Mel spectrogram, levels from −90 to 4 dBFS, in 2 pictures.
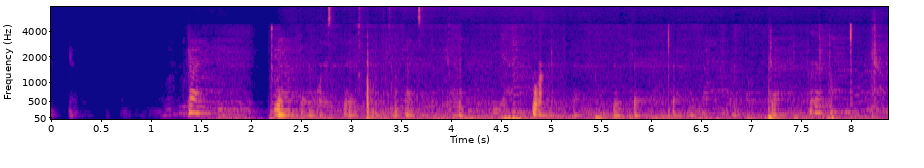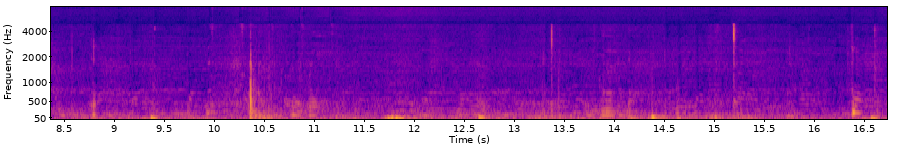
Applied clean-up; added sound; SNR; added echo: neural mask model DeepFilterNet 3.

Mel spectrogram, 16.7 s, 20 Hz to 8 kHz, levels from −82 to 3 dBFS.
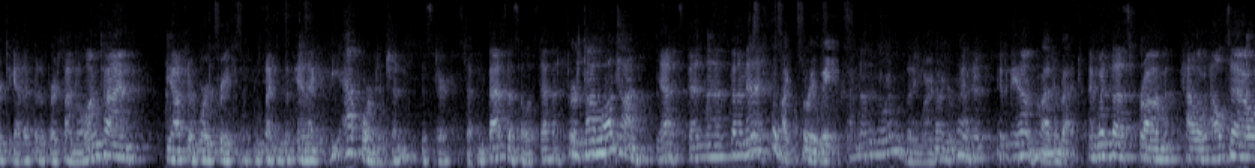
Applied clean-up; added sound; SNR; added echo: neural separator model SepFormer DNS4.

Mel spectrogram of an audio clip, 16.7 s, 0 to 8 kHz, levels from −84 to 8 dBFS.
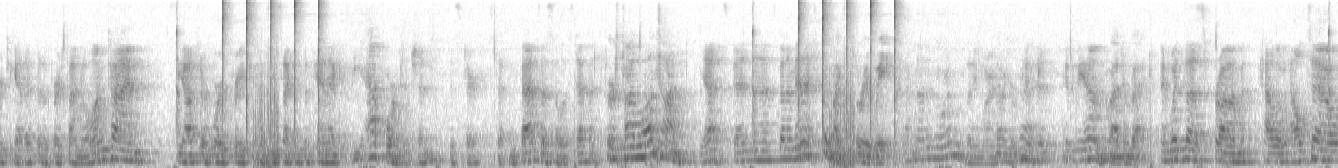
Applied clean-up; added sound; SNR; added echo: none; Fire; 2 dB; reverberation time 0.8 s.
